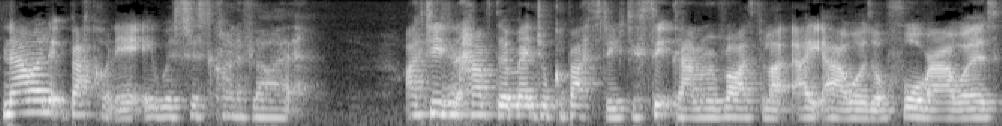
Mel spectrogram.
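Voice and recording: At a fairly quick pace, a woman talks in a low pitch with a fairly bright tone and ordinary pitch variation.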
